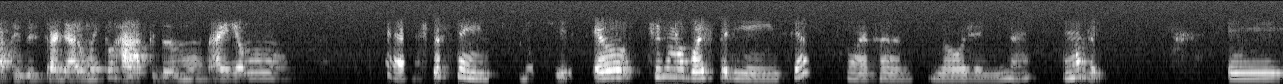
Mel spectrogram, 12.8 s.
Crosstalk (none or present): none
